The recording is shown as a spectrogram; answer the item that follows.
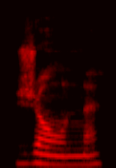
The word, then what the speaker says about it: jaune: So let's start with, I think everyone can find the yellow, jaune. So remember, AU says O, so this word is jaune, jaune.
